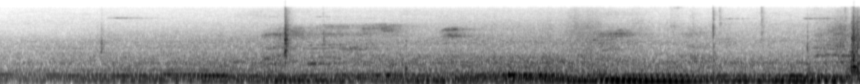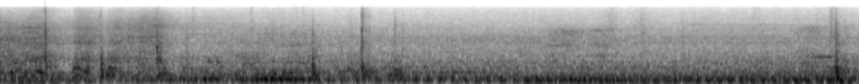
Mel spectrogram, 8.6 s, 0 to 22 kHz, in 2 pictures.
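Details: Toyota Vios Gen 3 started with a newly installed push-button engine start/stop while the brake is pressed: the engine catches quickly and settles into a steady idle with a few light clicks. It is starting and idling normally.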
